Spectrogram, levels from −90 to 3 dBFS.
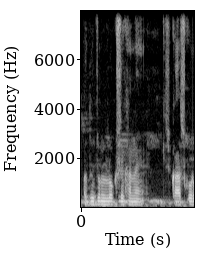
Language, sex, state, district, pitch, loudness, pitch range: Bengali, male, West Bengal, Cooch Behar, 125 Hz, -16 LUFS, 120-130 Hz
